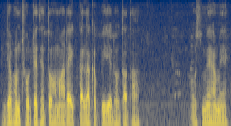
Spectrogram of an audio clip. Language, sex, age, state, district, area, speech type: Hindi, male, 30-45, Uttar Pradesh, Sonbhadra, rural, spontaneous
